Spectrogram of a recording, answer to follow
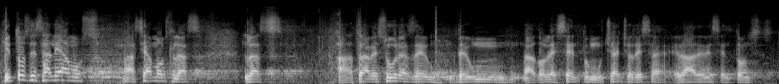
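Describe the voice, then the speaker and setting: A man in his forties, a pastor preaching a sermon with rising intensity and occasional shouts. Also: medium pitch, moderate pace. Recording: echoey hall, faint noise.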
